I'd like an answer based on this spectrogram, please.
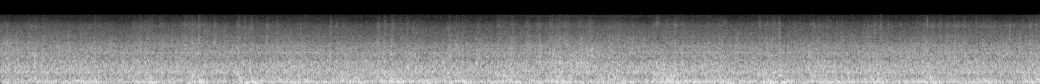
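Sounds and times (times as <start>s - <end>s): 
train running: 0.0s - 10.3s.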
